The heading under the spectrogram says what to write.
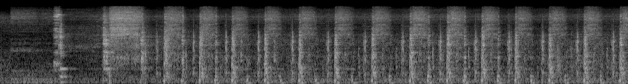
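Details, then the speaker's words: Newly delivered steam engine, first run in decades, held up by hand on drums before a base is built. Crisp, even exhaust chuffs about three a second after hissing starts; runs well. "Okay, really good running engine."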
